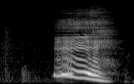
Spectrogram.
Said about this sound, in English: Golly, I am sorry. Yeah, I'm just, if I'm going to yawn this much, I really don't want to put anybody through that.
